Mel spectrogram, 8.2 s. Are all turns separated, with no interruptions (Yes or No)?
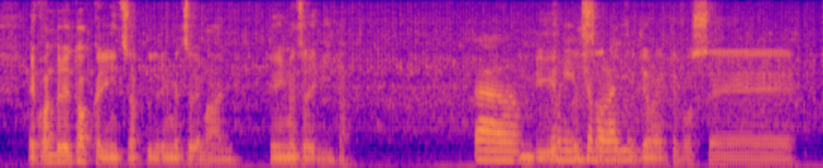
No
